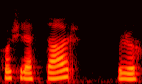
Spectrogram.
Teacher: Çünki lı şəkilçi rı şəklində tələffüz olunur. Nəticədə iki qoşa r samiti yaranır.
